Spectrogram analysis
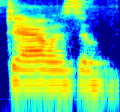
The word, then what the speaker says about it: Daoism: just so people know GAO the t is pronounced yes Daoism okay so tell us about why taoism is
